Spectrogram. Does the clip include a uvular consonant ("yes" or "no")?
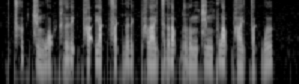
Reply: no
